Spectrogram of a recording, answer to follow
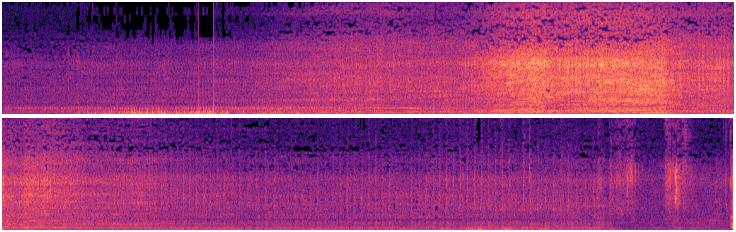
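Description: Small motor scooter engine approaching and growing louder, loudest about six to eight seconds in as it passes close with its pitch rising and falling, then running more quietly and steadily as it slows and pulls up.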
